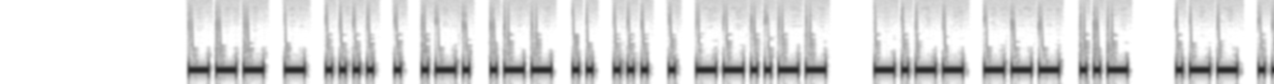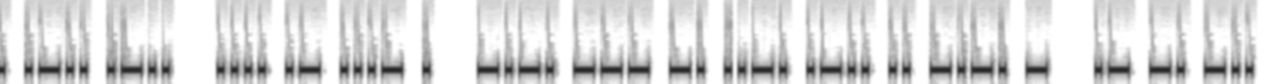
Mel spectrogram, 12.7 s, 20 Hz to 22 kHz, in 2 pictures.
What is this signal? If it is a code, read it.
Morse code, heard as a keyed tone, about 36 wpm, 700 Hz. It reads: OTHERWISE, YOU WILL HAVE CONFLICT AND
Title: Sentences from Top 1600 Words 35wpm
